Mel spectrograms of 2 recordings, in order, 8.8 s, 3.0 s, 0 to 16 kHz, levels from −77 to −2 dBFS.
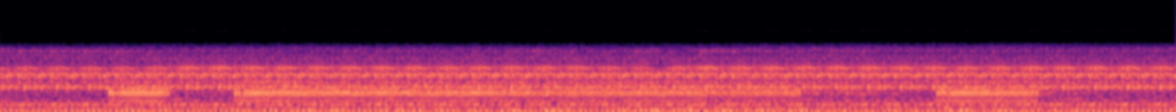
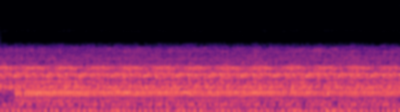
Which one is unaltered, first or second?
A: first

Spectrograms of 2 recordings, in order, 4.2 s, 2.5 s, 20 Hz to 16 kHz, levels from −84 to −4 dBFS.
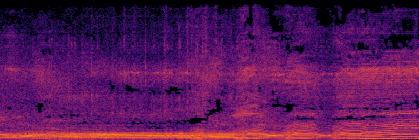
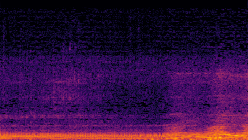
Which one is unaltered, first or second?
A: second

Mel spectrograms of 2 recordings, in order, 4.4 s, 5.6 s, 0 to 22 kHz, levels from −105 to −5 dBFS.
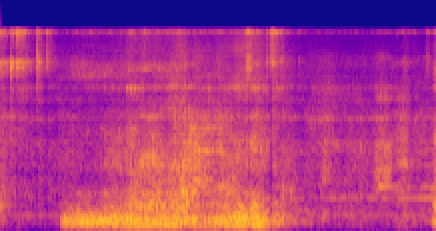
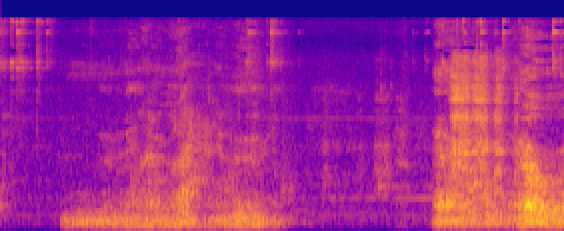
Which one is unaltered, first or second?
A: second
